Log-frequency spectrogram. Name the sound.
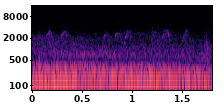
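young ducks quacking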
